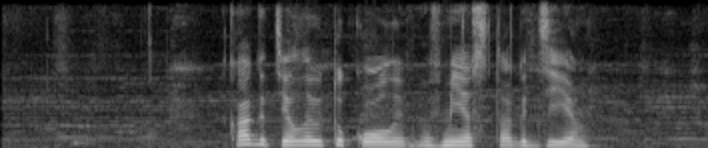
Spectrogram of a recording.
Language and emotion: Russian, neutral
